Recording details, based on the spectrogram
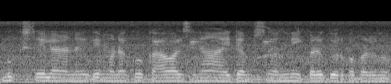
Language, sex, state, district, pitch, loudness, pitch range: Telugu, female, Andhra Pradesh, Chittoor, 155 Hz, -15 LUFS, 150-155 Hz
